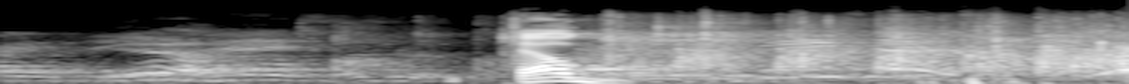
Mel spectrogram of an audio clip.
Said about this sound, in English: Yeah, see, if you clap, it gives me time to breathe.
